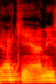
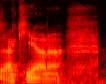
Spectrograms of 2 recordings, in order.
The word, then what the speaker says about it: Akiane: dot com akiana um i say akiani sometimes because there's an e on the end of it but it's pronounced akiana and as we head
